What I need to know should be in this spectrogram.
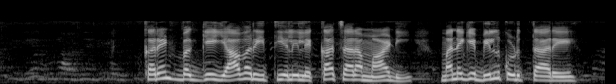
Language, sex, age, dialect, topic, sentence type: Kannada, female, 25-30, Coastal/Dakshin, banking, question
